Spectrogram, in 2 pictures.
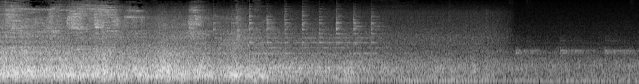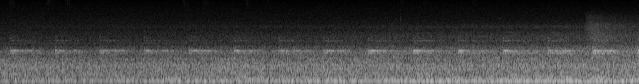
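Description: Autorack freight cars rolling past, wheels clattering with high squeals and fading away, until a sharp cut about eight seconds in. After that a bell dings in even strokes, a little under two a second, over a low rumble from a distant approaching passenger train.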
